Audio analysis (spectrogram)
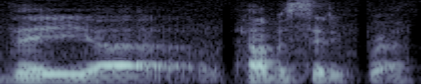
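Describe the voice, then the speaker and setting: A young man co-hosts a podcast in a casual comedic chat, his mid-range voice level and darkish, his pace measured. He answers hesitantly, filling gaps with lots of ums, and laughs along.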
